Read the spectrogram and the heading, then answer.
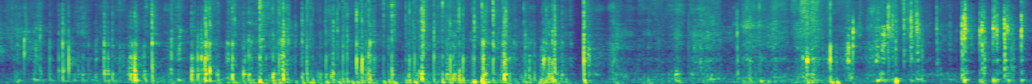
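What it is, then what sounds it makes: Plastic spray bottle. Fingertips and nails tap rapidly on a hand-sized, hollow, yellow translucent plastic trigger spray bottle that is partly filled with liquid, striking both the bottle and the trigger head. The taps are short, dry plastic clicks with a crinkly, papery edge and almost no ring. They ease into softer, sparser tapping midway before picking back up toward the end.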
